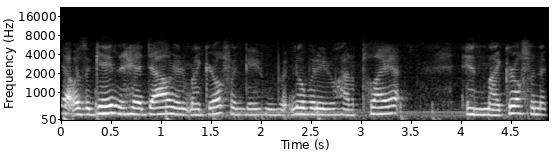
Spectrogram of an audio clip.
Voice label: Conversation with 12 year old white female Detroit Michigan; american english dialect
